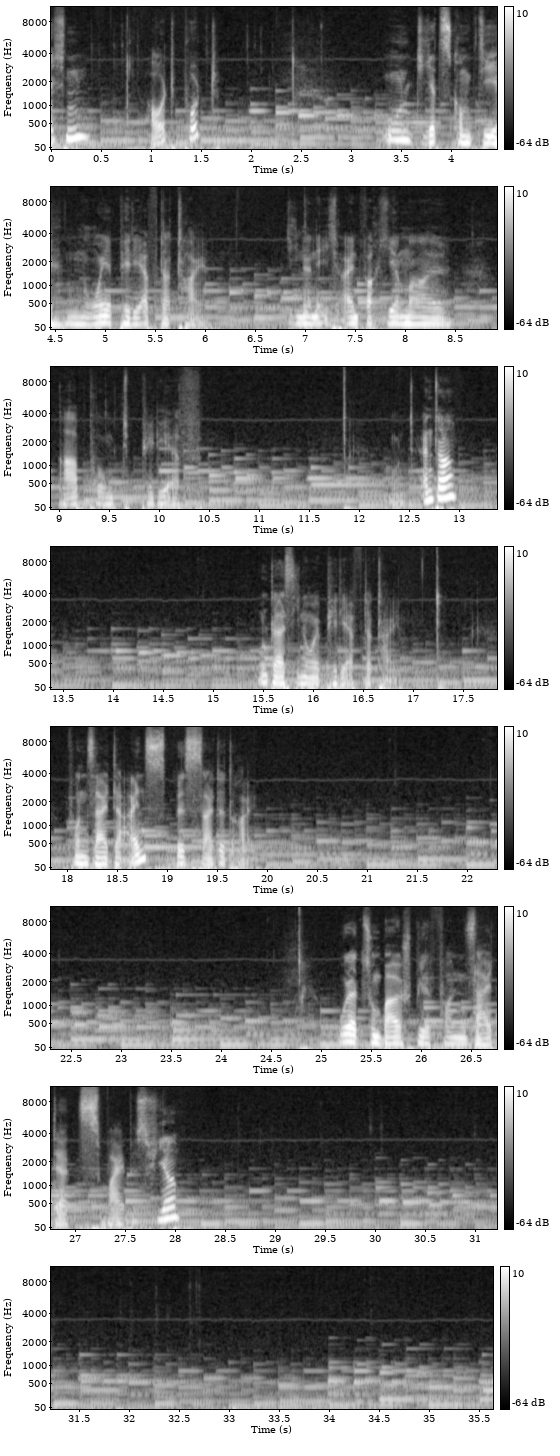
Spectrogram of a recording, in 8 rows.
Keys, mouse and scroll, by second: 0.0-1.2 typing, 7.5-8.7 typing, 8.2 click, 13.3 click, 15.4 click, 17.1 click, 20.1 click, 20.8 click, 22.7 click, 23.8 click, 26.4 click, 27.5 click, 28.3 Up, 28.4 Left, 29.7 Delete, 30.2 2, 30.3 Right, 30.8 Delete, 31.0 4, 31.4 Right, 31.9 Left, 32.1 Delete, 32.2 b, 33.4 Return.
